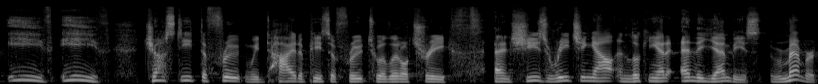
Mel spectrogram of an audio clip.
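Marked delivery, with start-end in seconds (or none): 0.1-2.4 lightly voiced tempting Satan; imitated stage whisper. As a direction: coax her with a hint of secrecy. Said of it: "we're whispering to each other, talking".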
